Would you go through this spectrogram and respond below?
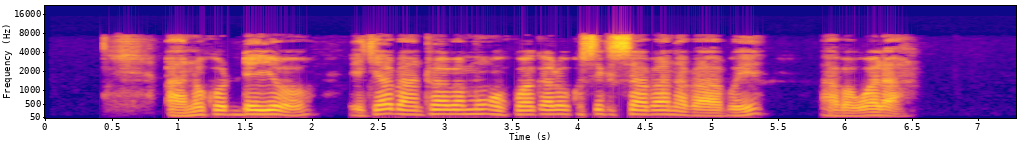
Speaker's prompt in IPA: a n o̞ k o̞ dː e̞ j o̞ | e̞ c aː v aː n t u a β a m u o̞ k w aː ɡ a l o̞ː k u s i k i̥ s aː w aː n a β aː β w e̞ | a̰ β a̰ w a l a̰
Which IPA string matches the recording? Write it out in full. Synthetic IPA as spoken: a n o̞ k o̞ dː e̞ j o̞ | e̞ c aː β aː n t u a β a m u o̞ k w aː ɡ a l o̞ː k u s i k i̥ s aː β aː n a β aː β w e̞ | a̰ β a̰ w a l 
